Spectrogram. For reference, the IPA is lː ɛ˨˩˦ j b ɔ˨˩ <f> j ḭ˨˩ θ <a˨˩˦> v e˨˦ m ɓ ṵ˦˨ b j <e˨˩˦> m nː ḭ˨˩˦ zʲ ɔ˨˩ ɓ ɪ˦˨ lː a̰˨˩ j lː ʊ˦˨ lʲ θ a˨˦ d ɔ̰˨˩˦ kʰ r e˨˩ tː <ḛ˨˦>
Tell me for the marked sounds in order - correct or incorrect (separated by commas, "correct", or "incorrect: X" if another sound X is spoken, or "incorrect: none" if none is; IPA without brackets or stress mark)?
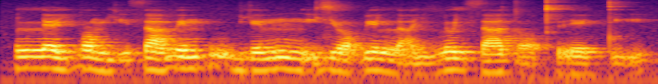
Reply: incorrect: m, correct, incorrect: e˨˦, incorrect: ḭ˨˦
